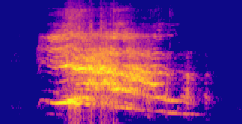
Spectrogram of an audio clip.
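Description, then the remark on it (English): A single loud, strained scream from a human voice imitating the Wilhelm scream, the classic movie death yell, rising sharply and then trailing downward over about two seconds. “Can we get a Wilhelm scream, please?”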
